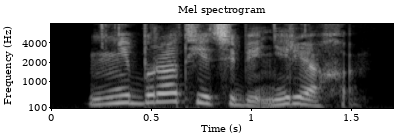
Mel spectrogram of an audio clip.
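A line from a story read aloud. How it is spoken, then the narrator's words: Grumbled. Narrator (Russian): проворчал Давыдов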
